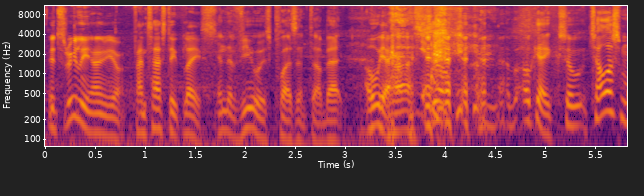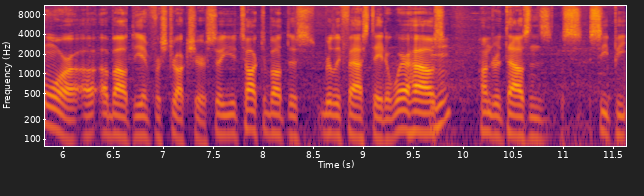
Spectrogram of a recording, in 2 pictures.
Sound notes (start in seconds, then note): 3.4 all giggling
